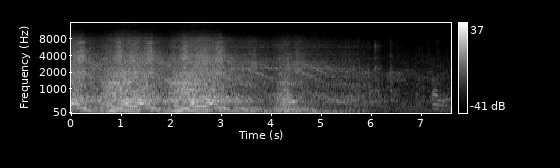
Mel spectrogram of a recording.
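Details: Single-cylinder motorcycle after carburetor cleaning with jammed main jet passages cleared, no leaks: revs rise and fall smoothly twice, then steady idle with no misfire or stumble; healthy.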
